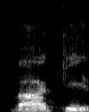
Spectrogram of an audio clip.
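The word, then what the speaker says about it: ⲃⲁⲕⲓ: So, the vita will be pronounced as a V if followed by a vowel. I have chosen here the word va-ki. Va-ki, this is a vita, alpha, kappa, k, yota, e. And this is the English pronunciation, va-ki, meaning city, city.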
